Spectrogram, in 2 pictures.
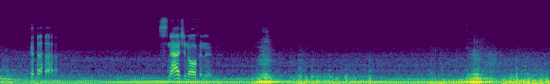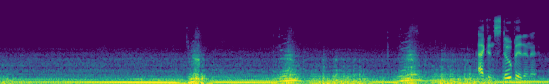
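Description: A car engine rumbles low and steady, its pitch stepping as gears change.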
